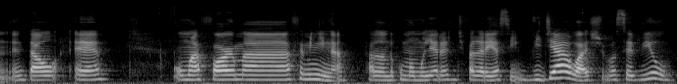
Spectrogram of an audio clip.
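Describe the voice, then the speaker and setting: A woman whose first language is Polish, teaching Polish words in a slow, explanatory lesson, repeating each word carefully and laughing lightly now and then. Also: mid-range voice, fairly even intonation, clean tone.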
